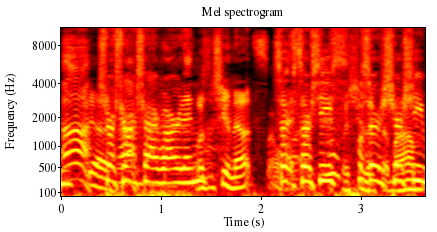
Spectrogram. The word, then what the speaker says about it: Saoirse Ronan: Saoirse Ronan. Yeah. Saoirse Ronan.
